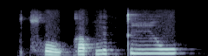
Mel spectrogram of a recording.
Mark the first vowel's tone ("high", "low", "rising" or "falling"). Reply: low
